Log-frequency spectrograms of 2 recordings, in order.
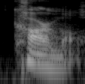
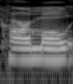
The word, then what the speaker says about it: caramel: think about it but another pronunciation which is I think becoming more popular in North America just in North America is making it a two- syllable word and dropping that second syllable and omitting that schwas sound and people would just say caramel I say caramel even though I I think many other English speakers would say caramel or caramel so now you know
